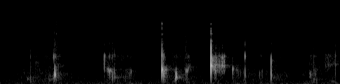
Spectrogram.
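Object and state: Plastic tub tapped with fingernails.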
